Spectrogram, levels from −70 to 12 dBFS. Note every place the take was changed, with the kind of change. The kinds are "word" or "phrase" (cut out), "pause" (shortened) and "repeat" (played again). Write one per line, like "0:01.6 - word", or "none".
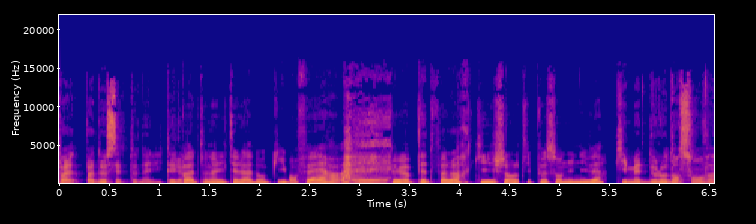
0:01.4 - word
0:02.3 - word
0:03.3 - word
0:04.1 - word
0:04.6 - word

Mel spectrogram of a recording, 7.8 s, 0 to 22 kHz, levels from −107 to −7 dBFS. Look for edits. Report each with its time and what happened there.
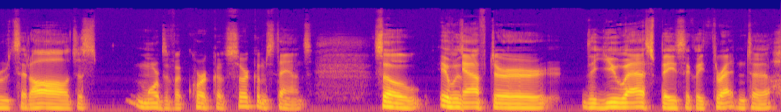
0:01.6 - word
0:04.6 - word

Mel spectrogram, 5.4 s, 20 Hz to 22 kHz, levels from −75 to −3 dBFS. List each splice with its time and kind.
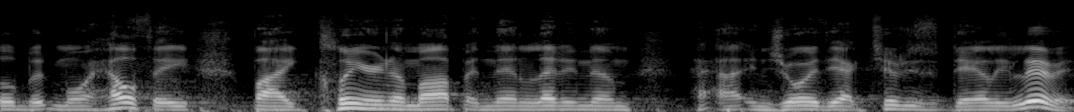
none

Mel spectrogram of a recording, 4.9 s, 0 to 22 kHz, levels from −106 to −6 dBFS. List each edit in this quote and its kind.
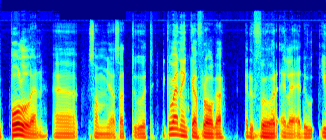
0:02.4 - pause

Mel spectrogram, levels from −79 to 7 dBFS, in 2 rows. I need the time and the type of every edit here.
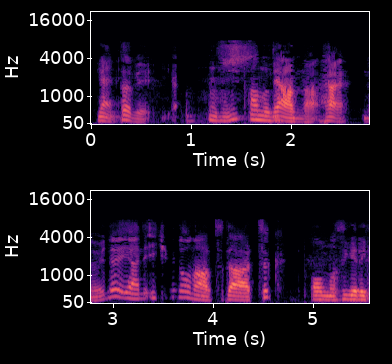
0:02.7 - word

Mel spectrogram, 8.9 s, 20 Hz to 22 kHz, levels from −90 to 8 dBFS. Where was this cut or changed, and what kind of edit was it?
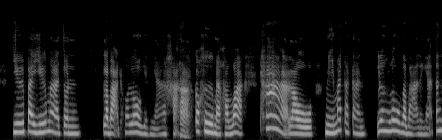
none

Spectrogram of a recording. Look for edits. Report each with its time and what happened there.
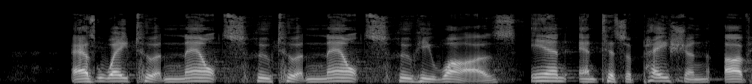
0:00.9 - phrase
0:02.7 - repeat
0:05.2 - pause

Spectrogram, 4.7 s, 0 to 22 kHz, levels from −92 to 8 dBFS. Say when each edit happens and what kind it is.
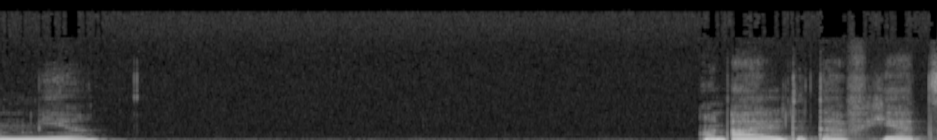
0:03.6 - word

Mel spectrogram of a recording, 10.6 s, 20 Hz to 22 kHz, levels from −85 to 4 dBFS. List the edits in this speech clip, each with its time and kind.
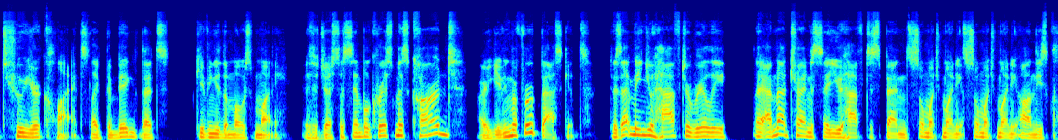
0:01.4 - word
0:03.0 - pause
0:04.7 - pause
0:06.0 - pause
0:09.6 - repeat

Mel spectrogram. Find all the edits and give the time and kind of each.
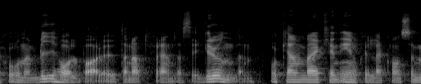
0:02.6 - pause

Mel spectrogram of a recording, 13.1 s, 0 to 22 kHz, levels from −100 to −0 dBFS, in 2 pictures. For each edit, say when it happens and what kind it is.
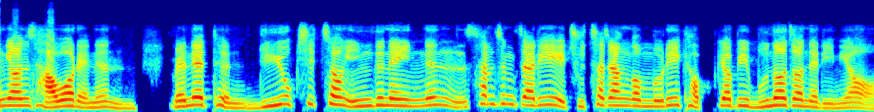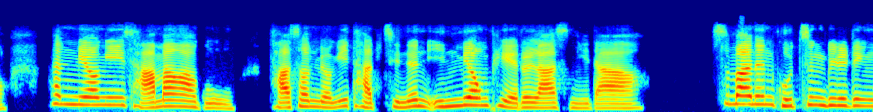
none

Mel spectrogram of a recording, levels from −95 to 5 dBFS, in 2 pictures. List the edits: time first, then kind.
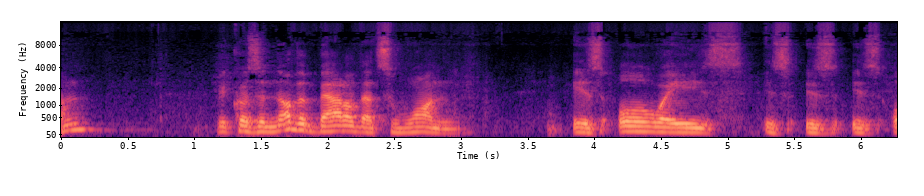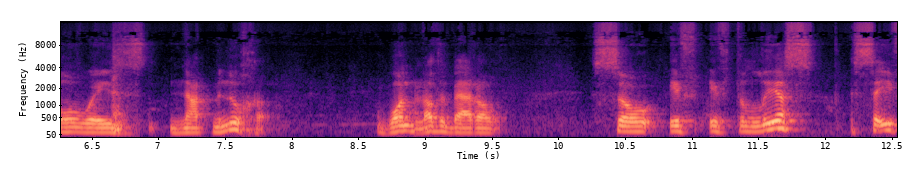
0:05.2 - word
0:08.9 - phrase

